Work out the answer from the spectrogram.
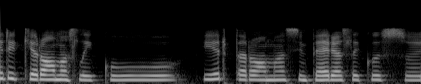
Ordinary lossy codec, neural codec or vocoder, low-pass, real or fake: AAC, 48 kbps; codec, 16 kHz, about 1 kbps, DyCAST, with the encoder's durations; 5.4 kHz; fake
